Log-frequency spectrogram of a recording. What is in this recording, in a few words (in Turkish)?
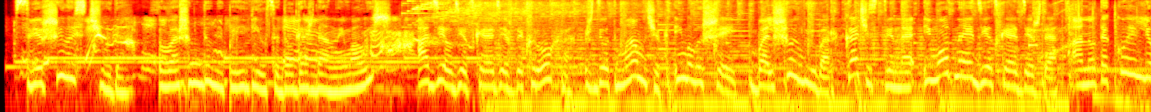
Kirgizca Kadin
